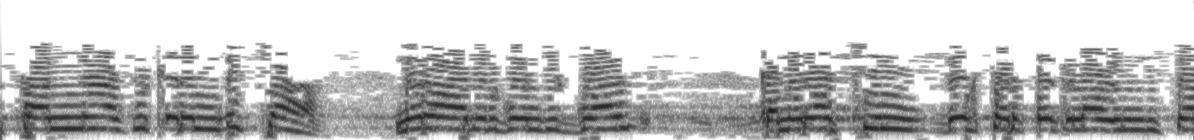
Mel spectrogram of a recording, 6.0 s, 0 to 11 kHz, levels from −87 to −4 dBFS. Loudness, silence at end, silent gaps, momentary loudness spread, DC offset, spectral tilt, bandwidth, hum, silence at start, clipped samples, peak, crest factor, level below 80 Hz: -21 LUFS; 0 s; none; 7 LU; under 0.1%; -10 dB/octave; 3.9 kHz; none; 0 s; under 0.1%; -8 dBFS; 12 dB; -56 dBFS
